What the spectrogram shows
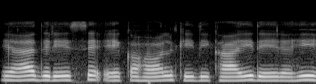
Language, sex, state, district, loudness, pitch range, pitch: Hindi, female, Jharkhand, Palamu, -15 LUFS, 180-200 Hz, 190 Hz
